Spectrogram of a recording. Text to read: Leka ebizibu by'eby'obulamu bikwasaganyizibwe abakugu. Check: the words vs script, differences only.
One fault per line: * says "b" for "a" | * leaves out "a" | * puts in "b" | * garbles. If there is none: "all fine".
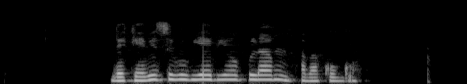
* leaves out "bikwasaganyizibwe"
